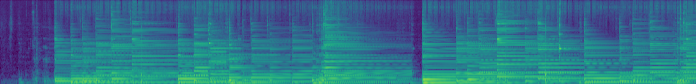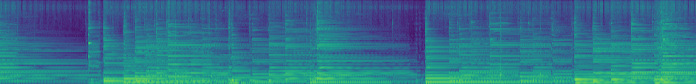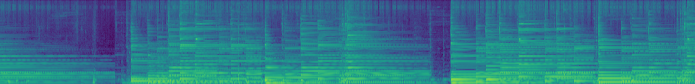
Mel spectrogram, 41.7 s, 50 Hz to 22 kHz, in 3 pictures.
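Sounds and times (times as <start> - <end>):
Bourgeois 00 vintage short scale guitar: 0.0 - 41.7.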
